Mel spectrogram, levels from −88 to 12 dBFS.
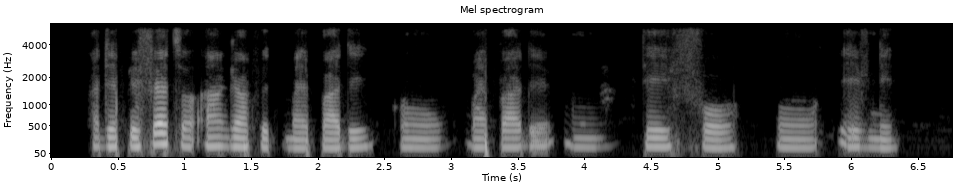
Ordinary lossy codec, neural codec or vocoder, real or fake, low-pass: none; none; real; 5.4 kHz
